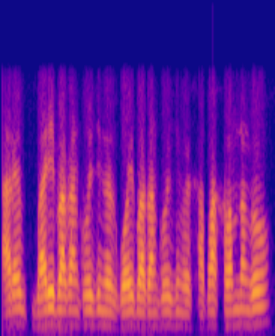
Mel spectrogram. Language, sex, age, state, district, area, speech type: Bodo, male, 60+, Assam, Chirang, rural, conversation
